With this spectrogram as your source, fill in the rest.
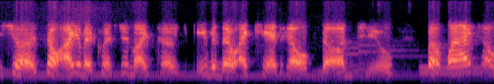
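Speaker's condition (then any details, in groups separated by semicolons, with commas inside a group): Cerebral palsy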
